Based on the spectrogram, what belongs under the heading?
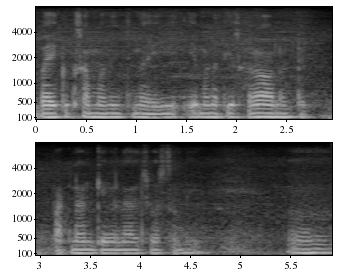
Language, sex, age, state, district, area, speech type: Telugu, male, 18-30, Telangana, Ranga Reddy, urban, spontaneous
